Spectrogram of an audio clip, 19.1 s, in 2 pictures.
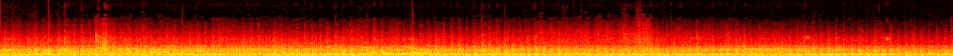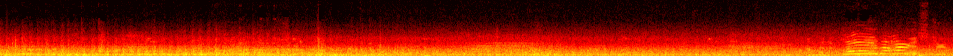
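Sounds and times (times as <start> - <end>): train rumble and rattle: 0.0 - 19.0.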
